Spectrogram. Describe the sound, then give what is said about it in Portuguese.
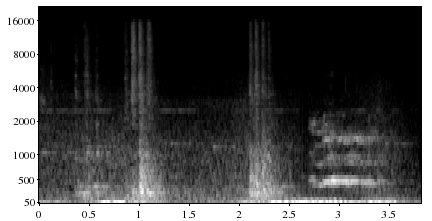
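Someone raps on the metal plate that covers an entire gate, with a few sharp, resonant knocks in two clusters and short pauses between them. A brief tonal sound follows near the end. “Começo a dar batidinhas na placa de metal que cobre todo o portão.”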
